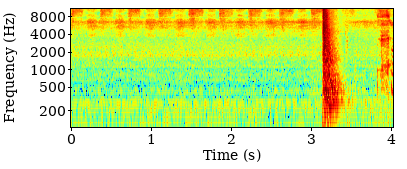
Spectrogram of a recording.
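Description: A loud, sudden bang about three seconds in, over a steady low background, followed by a few shorter, quieter bursts near the end.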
